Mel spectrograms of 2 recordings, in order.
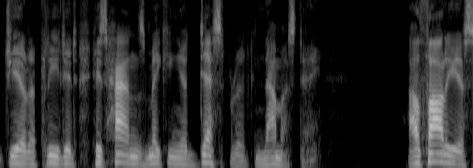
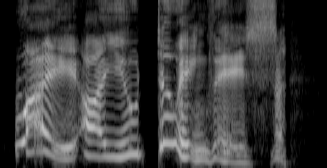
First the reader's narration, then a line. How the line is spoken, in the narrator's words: shrieked Namek Jira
